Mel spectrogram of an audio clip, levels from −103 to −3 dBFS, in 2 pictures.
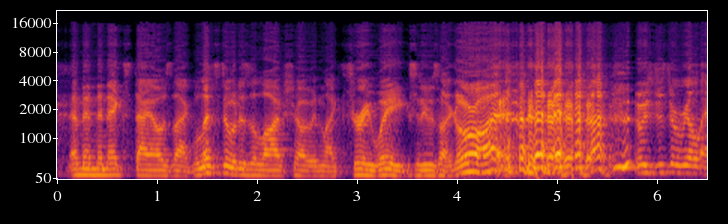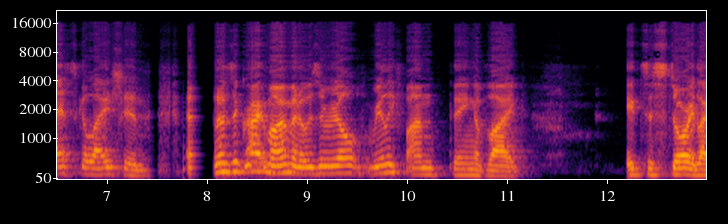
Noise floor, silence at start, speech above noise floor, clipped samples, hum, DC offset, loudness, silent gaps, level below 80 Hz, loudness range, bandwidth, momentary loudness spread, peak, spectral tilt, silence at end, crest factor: -72 dBFS; 0 s; 45 dB; under 0.1%; none; under 0.1%; -27 LUFS; 8.00-8.06 s; -64 dBFS; 8 LU; 16.5 kHz; 14 LU; -8 dBFS; -5 dB/octave; 0 s; 18 dB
